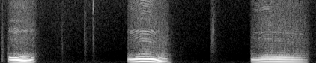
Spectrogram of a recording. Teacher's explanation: तो एक मात्रिक ह्रस्व संज्ञा, द्विमात्रिक दीर्घ संज्ञा और त्रिमात्रिक या जो देर तक बोला जाता है वो प्लुत है।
